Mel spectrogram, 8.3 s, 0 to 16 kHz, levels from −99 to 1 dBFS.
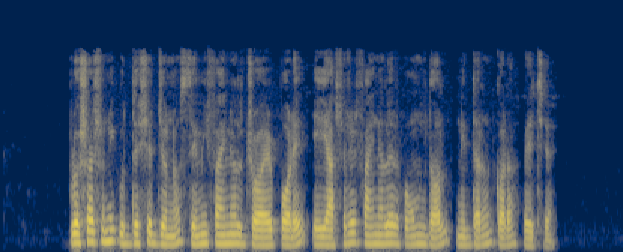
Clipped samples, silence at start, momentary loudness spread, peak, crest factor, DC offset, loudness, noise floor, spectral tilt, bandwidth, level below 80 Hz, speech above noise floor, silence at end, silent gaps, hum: under 0.1%; 0.95 s; 8 LU; -2 dBFS; 18 dB; under 0.1%; -20 LUFS; -87 dBFS; -7.5 dB/octave; 7.6 kHz; -56 dBFS; 68 dB; 0.95 s; none; none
